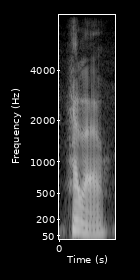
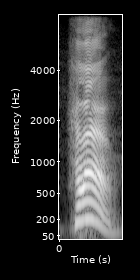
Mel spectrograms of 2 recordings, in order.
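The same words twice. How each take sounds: First: It is said calmly, without exclamation. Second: It is said excitedly, like an exclamation.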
